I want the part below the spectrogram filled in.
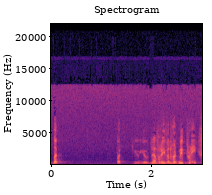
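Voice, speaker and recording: An actor playing an earnest, kindly, humble preacher in a radio drama, speaking with courteous sincerity. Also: male voice, on the high side, sing-song, moderate pace, mellow, breathy edge. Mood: curious, modest. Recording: dull old radio drama recording.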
